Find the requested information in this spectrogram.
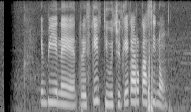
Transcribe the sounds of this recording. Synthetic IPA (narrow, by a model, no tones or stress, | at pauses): ʔimpinerifkid̪̥i̤wud̥ʒ̥ṳt̪̚kekaɾokasino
